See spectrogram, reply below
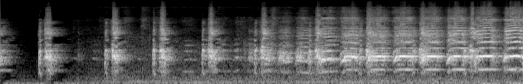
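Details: Green junglefowl: a few separate raspy notes, then a fast, loud run of harsh calls over a steady nasal ringing tone lasting the final two seconds.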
